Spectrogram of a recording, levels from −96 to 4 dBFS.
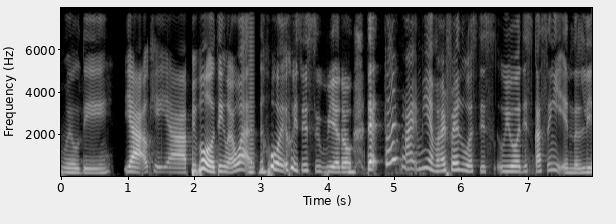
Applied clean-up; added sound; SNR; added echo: neural mask model Resemble Enhance denoiser.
